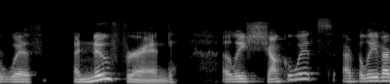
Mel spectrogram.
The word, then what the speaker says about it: Schunkewitz: I'm sitting here with a new friend Elise shankiewicz I believe I pronounced that correctly but say hi to the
